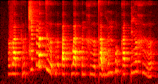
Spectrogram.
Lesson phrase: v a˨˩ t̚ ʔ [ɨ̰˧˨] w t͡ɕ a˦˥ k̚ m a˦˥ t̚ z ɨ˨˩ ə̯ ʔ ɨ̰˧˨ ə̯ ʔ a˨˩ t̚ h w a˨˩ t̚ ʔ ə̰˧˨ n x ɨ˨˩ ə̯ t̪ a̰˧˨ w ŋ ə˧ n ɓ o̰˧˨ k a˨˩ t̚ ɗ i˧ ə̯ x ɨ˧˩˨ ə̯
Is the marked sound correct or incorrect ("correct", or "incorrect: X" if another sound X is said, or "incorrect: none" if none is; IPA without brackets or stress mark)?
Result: correct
